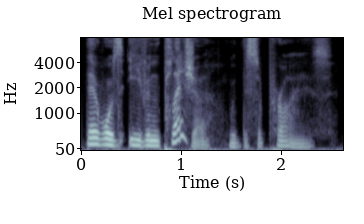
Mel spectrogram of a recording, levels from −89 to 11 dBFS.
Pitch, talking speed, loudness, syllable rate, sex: 135 Hz, 160 wpm, -19 LUFS, 5.8 syllables/s, female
